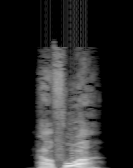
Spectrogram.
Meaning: forth (in the direction of the speaker)
- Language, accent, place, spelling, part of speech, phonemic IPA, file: German, Germany, Berlin, hervor, adverb, /hɛrˈfoːr/, De-hervor.ogg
